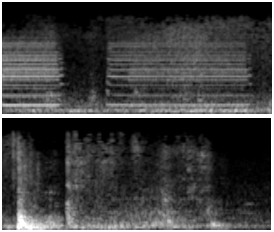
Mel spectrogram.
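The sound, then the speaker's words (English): A minibus taxi blares two long, steady-pitched horn blasts over a continuous engine rumble, followed by a couple of sharp, heavy thuds. No one speaks. “It sounds a bit like kind of the ghost of a minibus taxi roaring down the road, an empty road, unpopulated by any other cars.”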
